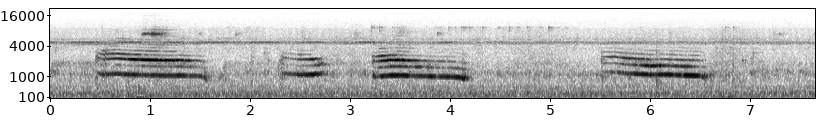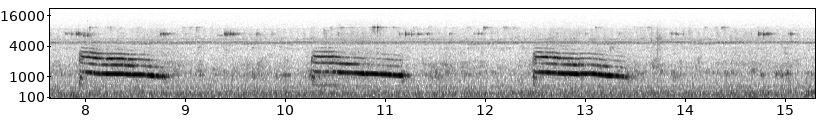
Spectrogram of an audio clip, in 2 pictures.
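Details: Cats gathering at the sound of a cat's meowing: seven drawn-out, slightly falling meows, one every one to two seconds, heard over a steady high-pitched electronic whine and a faint low hum.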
